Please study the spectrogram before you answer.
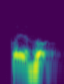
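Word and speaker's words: هُوَ: Kalimat hu, itu kan domah. Jangan sekali-kali baca panjang. Kul hu, enggak. Kul hu.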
